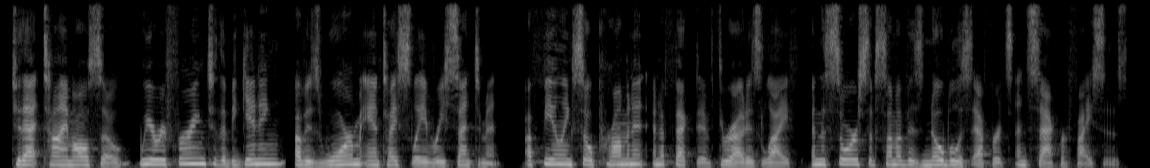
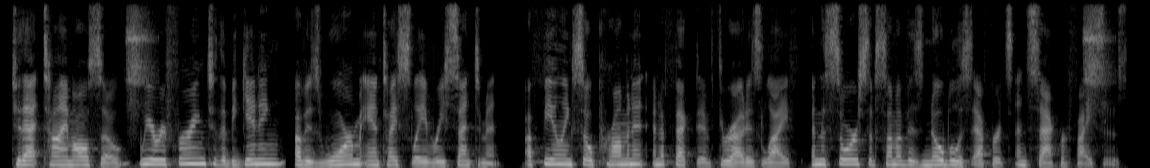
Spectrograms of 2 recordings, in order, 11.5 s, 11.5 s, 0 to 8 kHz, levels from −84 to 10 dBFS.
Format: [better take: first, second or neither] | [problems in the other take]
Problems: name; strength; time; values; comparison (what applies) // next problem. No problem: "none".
first | background sound (Tambourine); 14 dB below the speech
